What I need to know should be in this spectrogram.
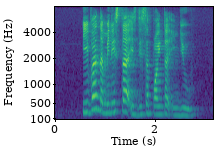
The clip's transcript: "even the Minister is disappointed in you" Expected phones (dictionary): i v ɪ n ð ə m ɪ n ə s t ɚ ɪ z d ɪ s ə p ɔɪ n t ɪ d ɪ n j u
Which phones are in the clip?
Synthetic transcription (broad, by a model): i v ɪ n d ə m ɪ n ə s t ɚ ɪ s d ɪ s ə p ɔɪ n t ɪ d ɪ n j u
